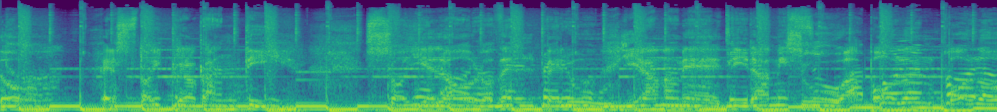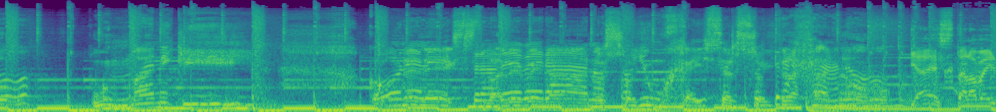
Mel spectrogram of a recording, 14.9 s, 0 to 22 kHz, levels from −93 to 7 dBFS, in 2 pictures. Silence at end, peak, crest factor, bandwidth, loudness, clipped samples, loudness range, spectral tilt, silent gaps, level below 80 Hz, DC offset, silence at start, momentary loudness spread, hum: 0 s; 0 dBFS; 8 dB; 20 kHz; -9 LUFS; under 0.1%; 1 LU; -4.5 dB/octave; none; -18 dBFS; under 0.1%; 0 s; 1 LU; none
